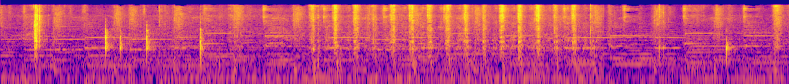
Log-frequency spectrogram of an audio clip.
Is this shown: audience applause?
no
